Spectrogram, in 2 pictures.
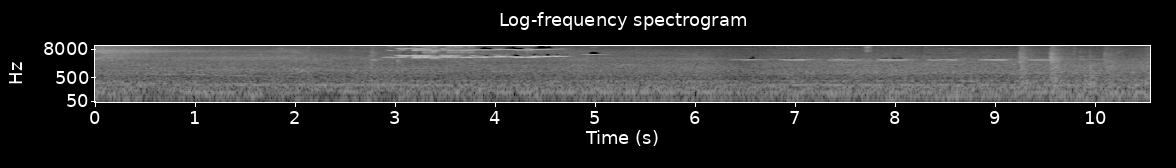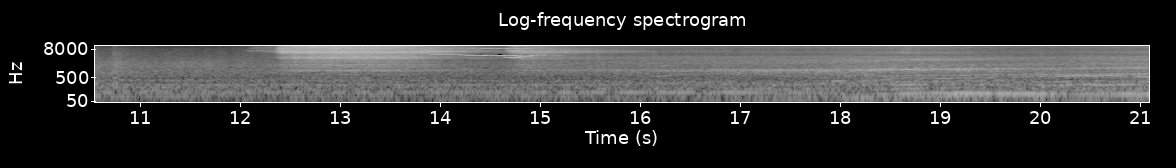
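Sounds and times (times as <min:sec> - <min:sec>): high squeal: 0:02.8 - 0:05.2, 0:13.8 - 0:15.6.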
